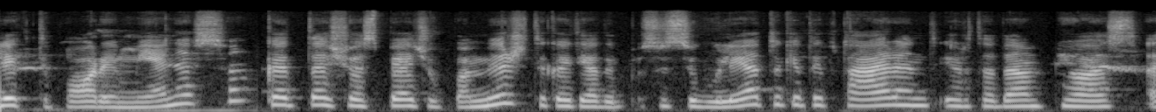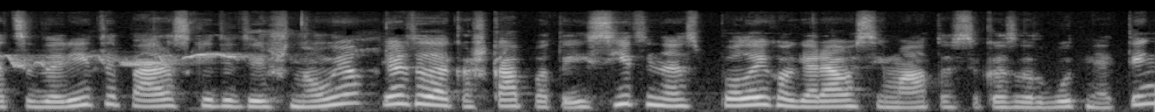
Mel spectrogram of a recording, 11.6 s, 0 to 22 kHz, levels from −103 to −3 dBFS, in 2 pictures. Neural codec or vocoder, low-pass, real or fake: none; 14.4 kHz; real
